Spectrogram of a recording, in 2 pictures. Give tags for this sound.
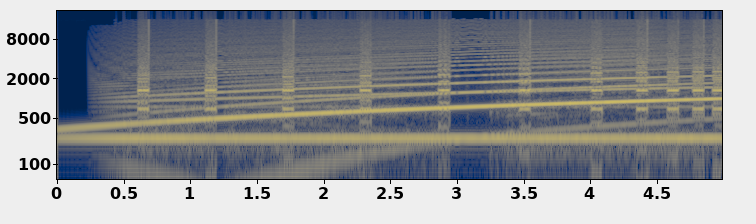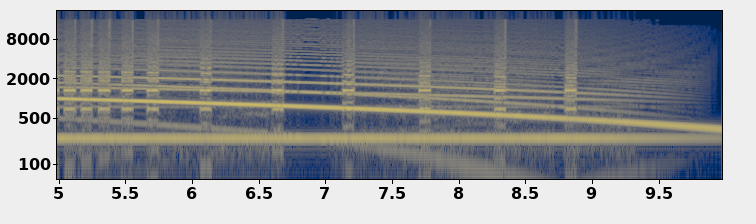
sinusoid whistle

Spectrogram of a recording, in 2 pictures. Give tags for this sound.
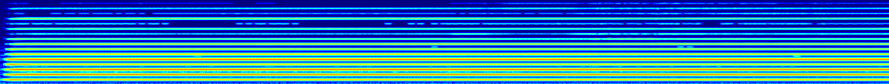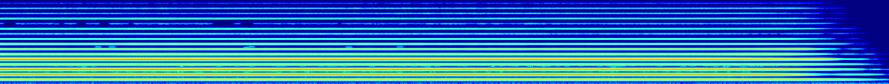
acoustic instrument melodica

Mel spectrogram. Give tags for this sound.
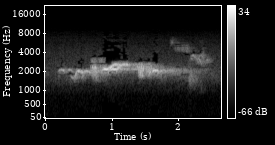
processed blackbird bird nature

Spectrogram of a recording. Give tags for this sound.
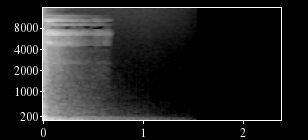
Bass Clap Dance Drum EDM Electro FX House Kick Loop Minimal Nova Percussion Propellerheads Rhythm Sound TamboLarge TamboRock Tambourine Techno

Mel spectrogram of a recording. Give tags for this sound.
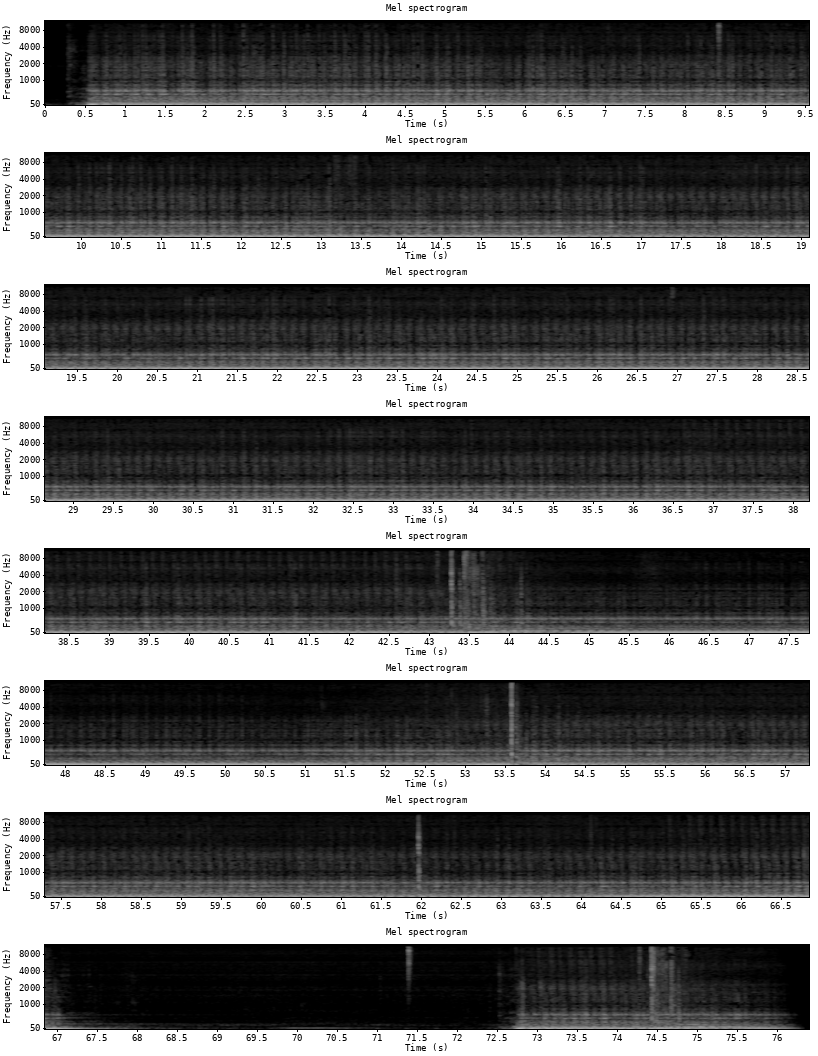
electric mechanix

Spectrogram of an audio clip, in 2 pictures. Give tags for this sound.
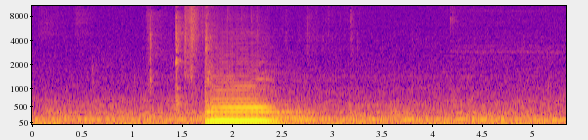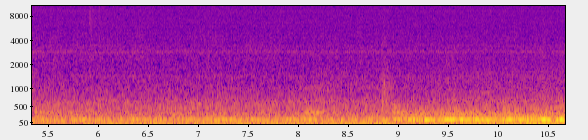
broadcast television televison TV

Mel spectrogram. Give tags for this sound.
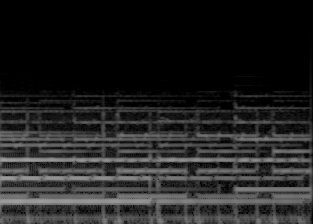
electric guitar

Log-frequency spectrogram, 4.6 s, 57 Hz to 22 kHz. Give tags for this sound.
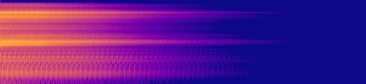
110 noise synth glitch trance techno rave house resonance dark lead random bpm dance bounce

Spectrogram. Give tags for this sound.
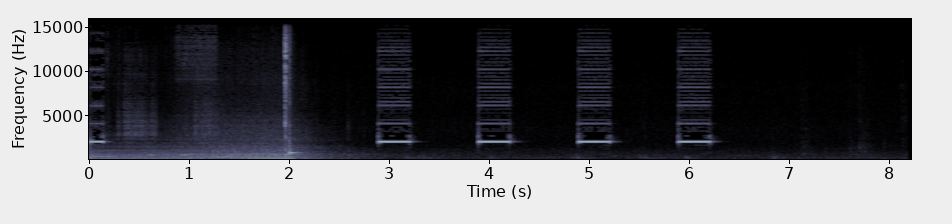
appliance appliances beep beeping complete field-recording finish kitchen microwave microwave-oven

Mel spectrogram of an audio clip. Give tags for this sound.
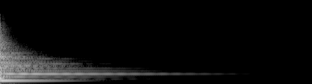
1-shot multisample drum velocity tom

